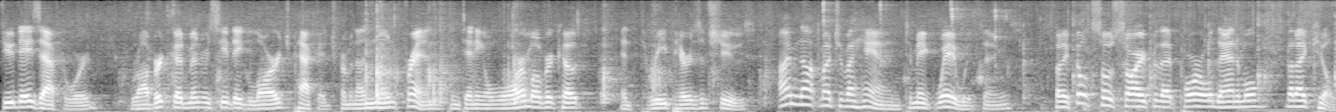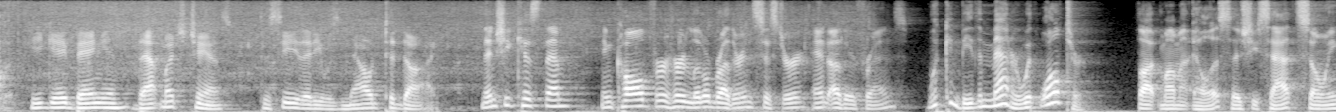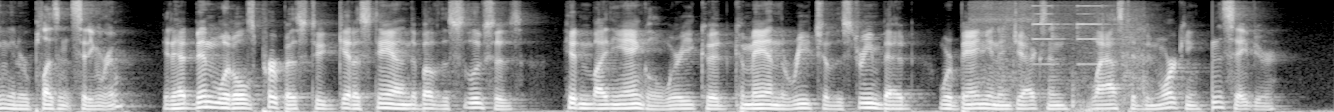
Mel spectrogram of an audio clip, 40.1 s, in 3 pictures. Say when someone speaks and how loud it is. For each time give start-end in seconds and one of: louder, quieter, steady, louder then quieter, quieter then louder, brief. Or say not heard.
0.0-39.5 steady.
